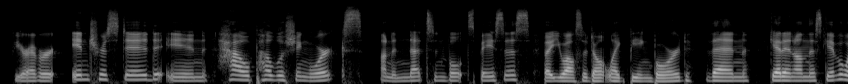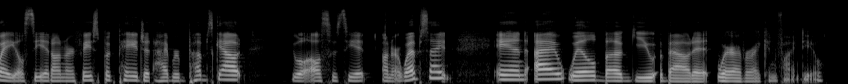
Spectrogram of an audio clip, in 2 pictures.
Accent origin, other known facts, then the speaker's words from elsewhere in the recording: California, United States; I'm from California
